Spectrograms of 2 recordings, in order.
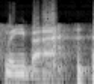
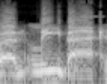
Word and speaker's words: Liebert: So Liebherr, because this is the main thing people ask when they ask about my music. It's spelt Liebert with a T on the end, but it's a silent T, because I think it's Belgian, but apparently it's a really common name in Belgium and France, but not in the UK.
